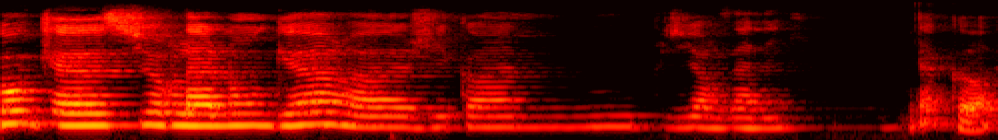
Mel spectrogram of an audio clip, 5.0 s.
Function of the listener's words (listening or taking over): taking over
